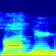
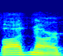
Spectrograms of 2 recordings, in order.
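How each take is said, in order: First: The second syllable ends with a weak 'ner' sound. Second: The second syllable ends with a broad 'nar' sound. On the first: The speaker calls it right. "it's Bodner" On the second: The speaker calls it wrong. "not Bodnar"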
